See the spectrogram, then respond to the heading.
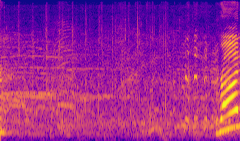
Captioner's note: cheering and Applause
